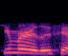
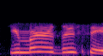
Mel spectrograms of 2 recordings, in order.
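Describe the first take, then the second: First: It is said flatly, without much feeling. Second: It is said angrily, with strong feeling. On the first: The speaker calls it wrong. "She doesn't say it like" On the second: The speaker calls it right. "She's mad at him"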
